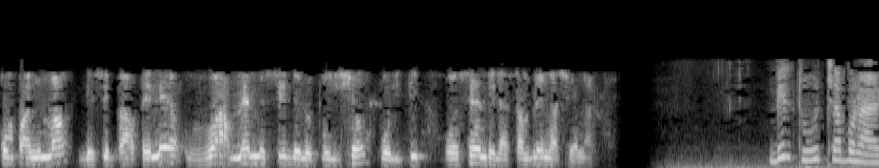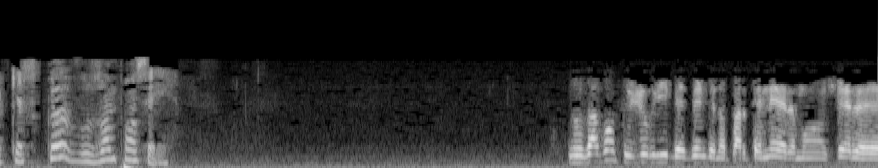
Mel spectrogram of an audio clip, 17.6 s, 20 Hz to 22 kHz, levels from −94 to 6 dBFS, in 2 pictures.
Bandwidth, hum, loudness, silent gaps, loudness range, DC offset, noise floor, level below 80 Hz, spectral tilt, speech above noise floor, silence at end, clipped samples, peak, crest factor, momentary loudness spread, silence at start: 5.4 kHz; none; -17 LUFS; 6.21-6.44 s; 10 LU; under 0.1%; -47 dBFS; -36 dBFS; -6.5 dB/octave; 31 dB; 0 s; under 0.1%; -2 dBFS; 16 dB; 11 LU; 0 s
